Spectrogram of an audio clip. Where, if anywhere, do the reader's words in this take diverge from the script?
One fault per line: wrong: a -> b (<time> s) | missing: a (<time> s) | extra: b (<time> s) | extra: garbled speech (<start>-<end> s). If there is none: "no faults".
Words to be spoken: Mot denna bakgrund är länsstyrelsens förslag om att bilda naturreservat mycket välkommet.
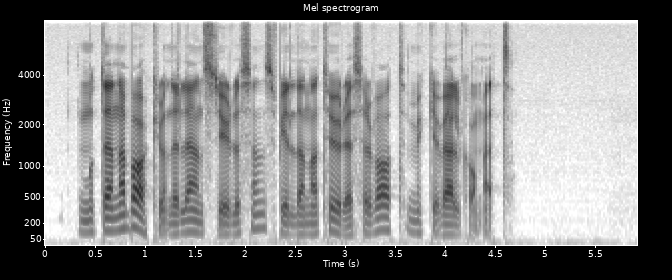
missing: förslag om att (2.3 s)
